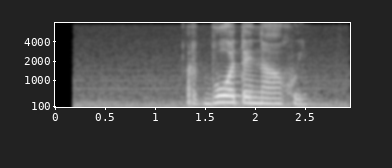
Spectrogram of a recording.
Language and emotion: Russian, angry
